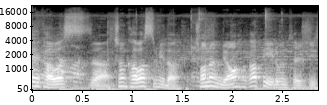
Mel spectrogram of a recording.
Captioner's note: confident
